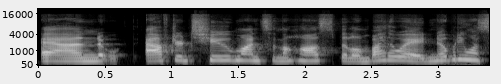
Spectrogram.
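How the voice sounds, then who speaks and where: A woman's fairly high, bright, sharp voice at a very fast pace, in a very clean recording with a silent background. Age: 60s. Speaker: holistic wellness advocate, former interior designer. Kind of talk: interview conversation.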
